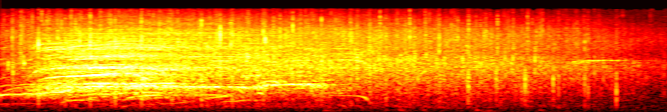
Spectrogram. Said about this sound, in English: please give some applause to all the airmen and soldiers up here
